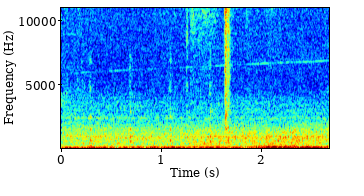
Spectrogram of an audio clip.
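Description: A 2020 Opel Zafira-e Life electric car with a 75 kWh battery accelerating at full throttle, heard from inside as a steady broad road and wind roar that swells slightly toward the end.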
